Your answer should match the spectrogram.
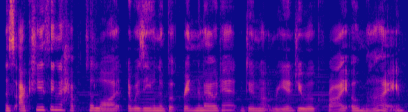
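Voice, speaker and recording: A woman livestreaming a game, chatting casually and playfully with expressive exclamations and silly filler words, game music behind her. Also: mid-range voice, quick pace. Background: faint video game music.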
